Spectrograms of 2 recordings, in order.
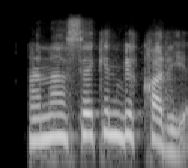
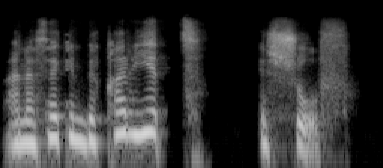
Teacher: there's an it ending when you're annexing a noun that ends with the round تا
